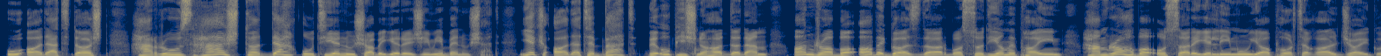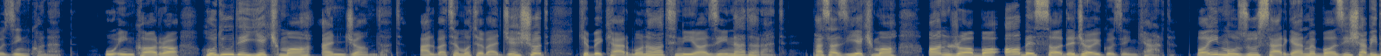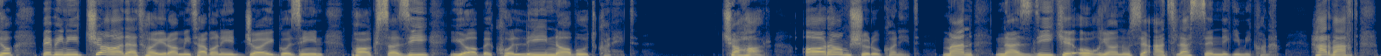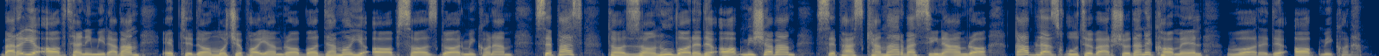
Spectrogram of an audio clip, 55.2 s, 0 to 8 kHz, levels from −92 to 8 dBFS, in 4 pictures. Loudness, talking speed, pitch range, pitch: -24 LUFS, 145 wpm, 140-195 Hz, 165 Hz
